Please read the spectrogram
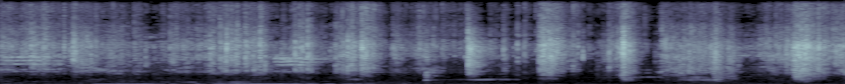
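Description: Plastic bags and small packets of fishing tackle rustling, crinkling and rattling as they are handled, with irregular clicks and crackles.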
